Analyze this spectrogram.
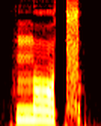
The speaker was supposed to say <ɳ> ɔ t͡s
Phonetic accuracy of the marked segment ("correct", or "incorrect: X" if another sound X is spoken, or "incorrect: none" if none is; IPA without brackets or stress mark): incorrect: n̪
